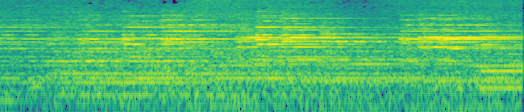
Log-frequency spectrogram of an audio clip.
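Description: The church bells of St. Colman's Cathedral, overlooking the harbour at Cove, ring out a tune, their deep, resonant tones overlapping and sustaining in a continuous wash of chiming at a steady, fairly strong level, with no voices.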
